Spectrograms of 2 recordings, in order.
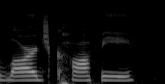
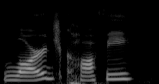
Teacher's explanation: Link the G in large to coffee so it flows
